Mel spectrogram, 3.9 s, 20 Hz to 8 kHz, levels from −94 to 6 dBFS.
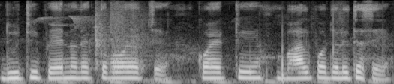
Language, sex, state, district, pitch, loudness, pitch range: Bengali, male, Assam, Hailakandi, 165 Hz, -16 LUFS, 160-170 Hz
